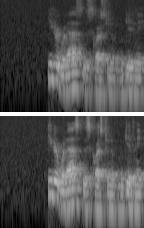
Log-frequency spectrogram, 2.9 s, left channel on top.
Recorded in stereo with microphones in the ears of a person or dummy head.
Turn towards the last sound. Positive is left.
turn(degrees=-80)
